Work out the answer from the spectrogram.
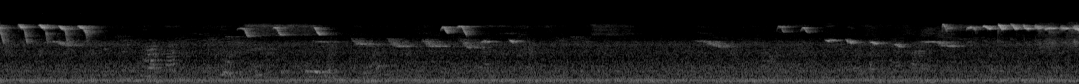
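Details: Caged Javan bush lark, a mature large-bodied bird kept for a long time, gives scattered bursts of high, thin whistled notes and short descending slurs with quiet pauses between phrases over a steady low hum.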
